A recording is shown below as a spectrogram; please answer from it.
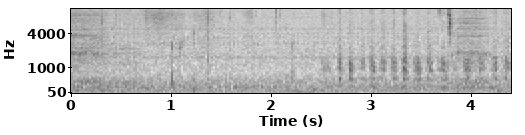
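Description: Scratch-off lottery ticket having its silver coating scratched off the centre star in rapid rubbing strokes. The scratching quickens into a fast, even rhythm of about eight strokes a second in the second half.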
